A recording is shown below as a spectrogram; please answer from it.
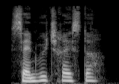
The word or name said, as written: sandwichrister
